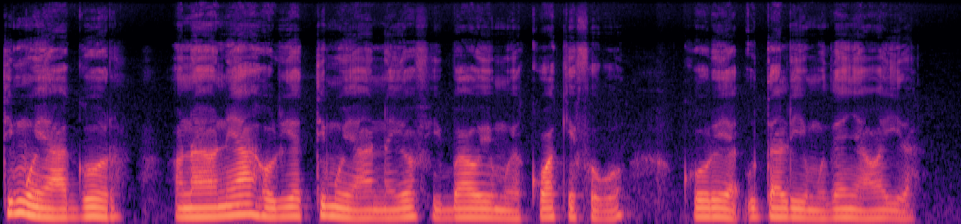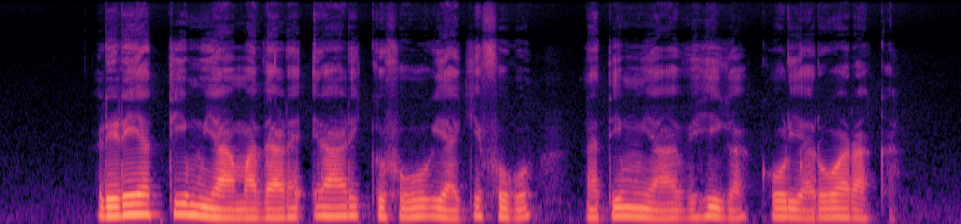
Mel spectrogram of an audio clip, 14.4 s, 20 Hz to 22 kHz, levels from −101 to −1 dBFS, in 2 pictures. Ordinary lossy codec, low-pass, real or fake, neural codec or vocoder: none; none; real; none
